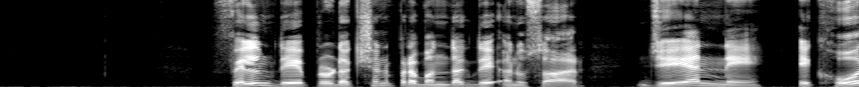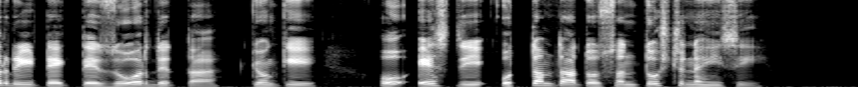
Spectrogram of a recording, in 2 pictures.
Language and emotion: Punjabi, neutral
